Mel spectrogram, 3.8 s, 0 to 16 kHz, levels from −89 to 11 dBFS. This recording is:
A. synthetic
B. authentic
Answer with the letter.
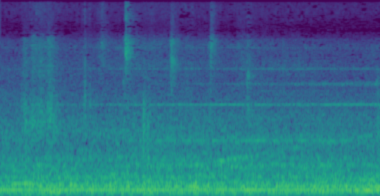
B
